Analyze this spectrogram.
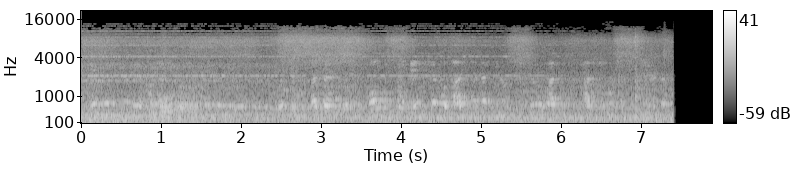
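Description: A second train approaches slowly with a low rumble.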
